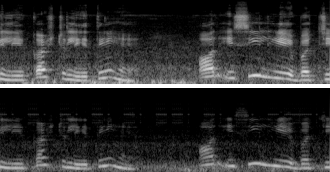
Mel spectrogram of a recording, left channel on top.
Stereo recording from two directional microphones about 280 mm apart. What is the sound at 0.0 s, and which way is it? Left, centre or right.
A woman's voice, right.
